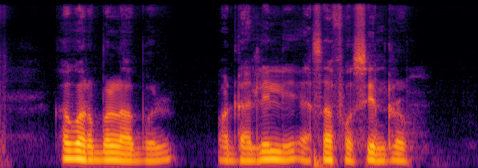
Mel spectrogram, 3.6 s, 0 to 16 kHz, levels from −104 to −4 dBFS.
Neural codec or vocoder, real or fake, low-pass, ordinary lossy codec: vocoder, 44.1 kHz, 128 mel bands, Pupu-Vocoder; fake; 14.4 kHz; none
